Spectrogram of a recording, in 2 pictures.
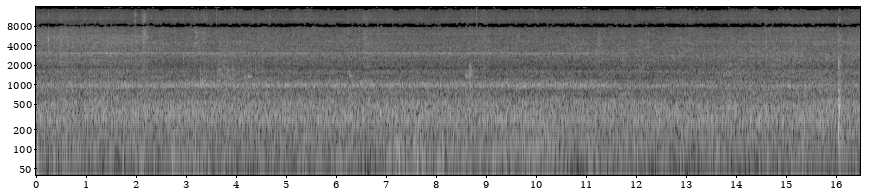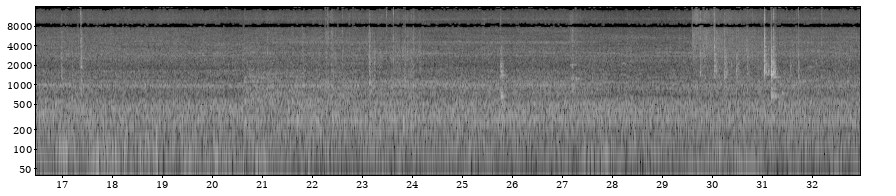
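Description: Gas wok burner running with a steady rush under a large wok, broken by a few sharp clicks of a metal spatula against the wok.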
